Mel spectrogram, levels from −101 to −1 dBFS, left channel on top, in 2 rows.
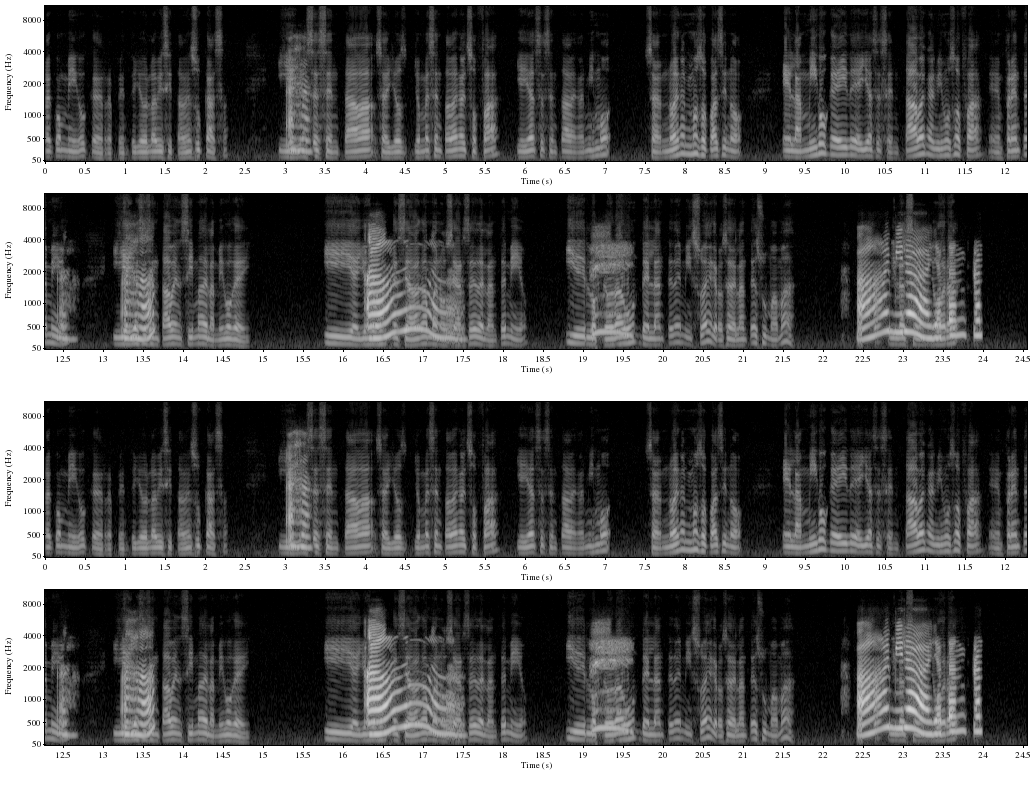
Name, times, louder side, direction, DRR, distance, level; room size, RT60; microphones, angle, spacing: voice 1, 0.0-2.3 2.9-7.1 7.5-8.7 9.2-12.6 13.1-14.8 15.8-18.3 18.8-21.6 22.8-23.7, left 1 dB, 15° left, 2.8 m, -42 dB
voice 2, 3.0-3.3 12.5-12.7 13.2-13.6 16.3-17.5 19.1-19.6 22.4-24.0, right 3 dB, 20° right, 0.7 m, -29 dB
open air
head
